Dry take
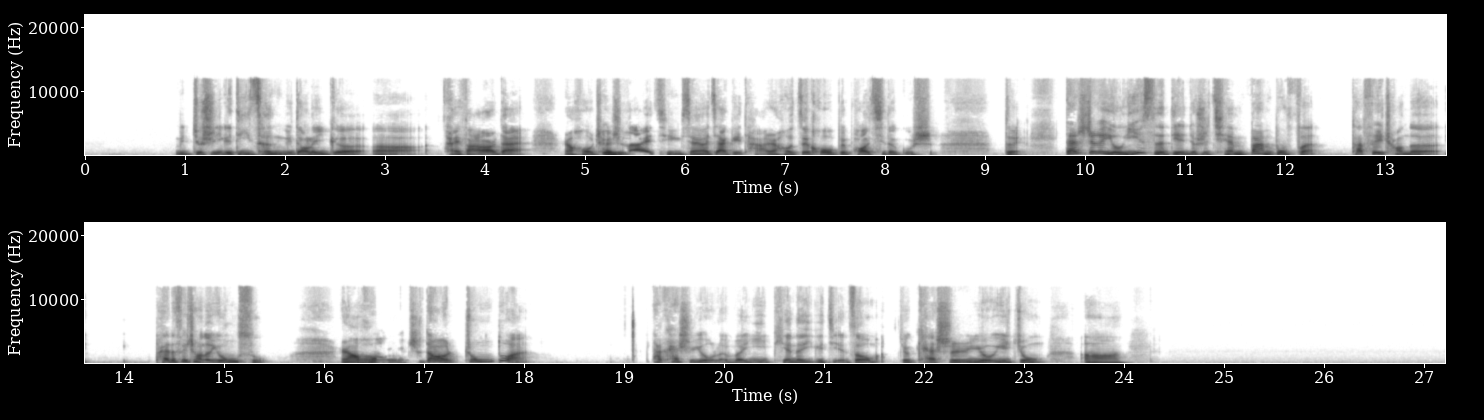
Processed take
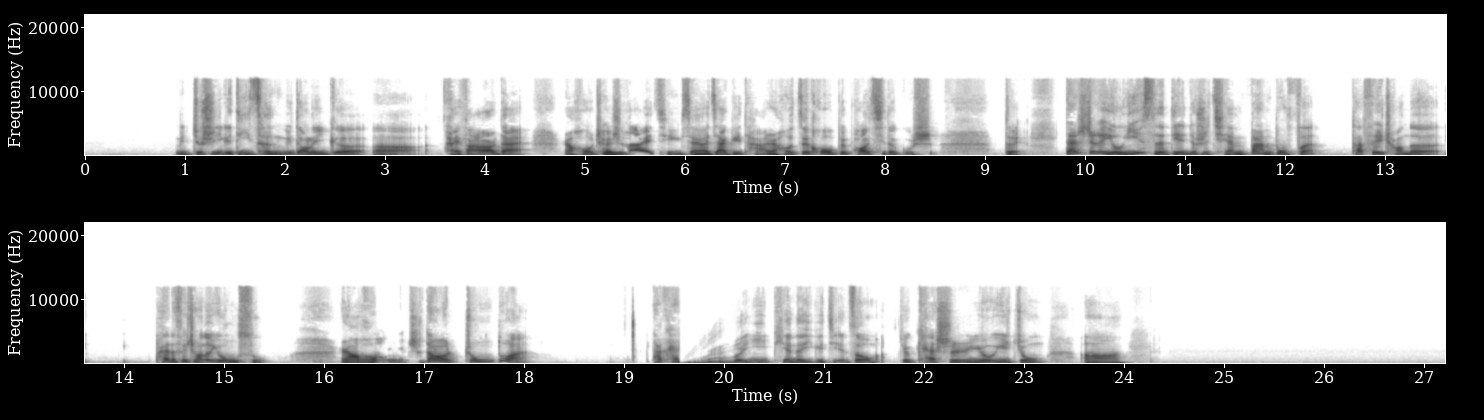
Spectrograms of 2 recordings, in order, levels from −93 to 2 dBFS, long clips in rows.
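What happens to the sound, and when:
6.10–6.92 s: peaking EQ 130 Hz +10 dB 2.3 oct
19.55 s: tape start 0.69 s

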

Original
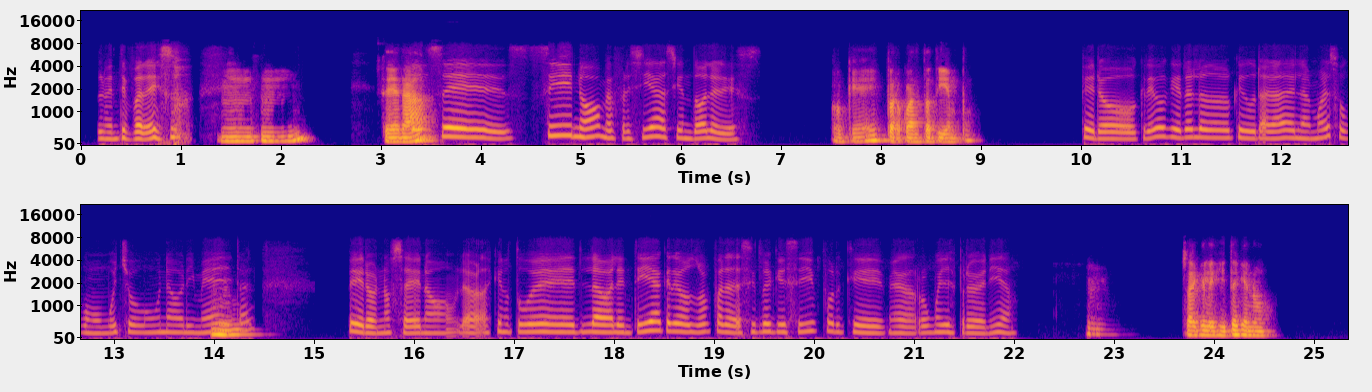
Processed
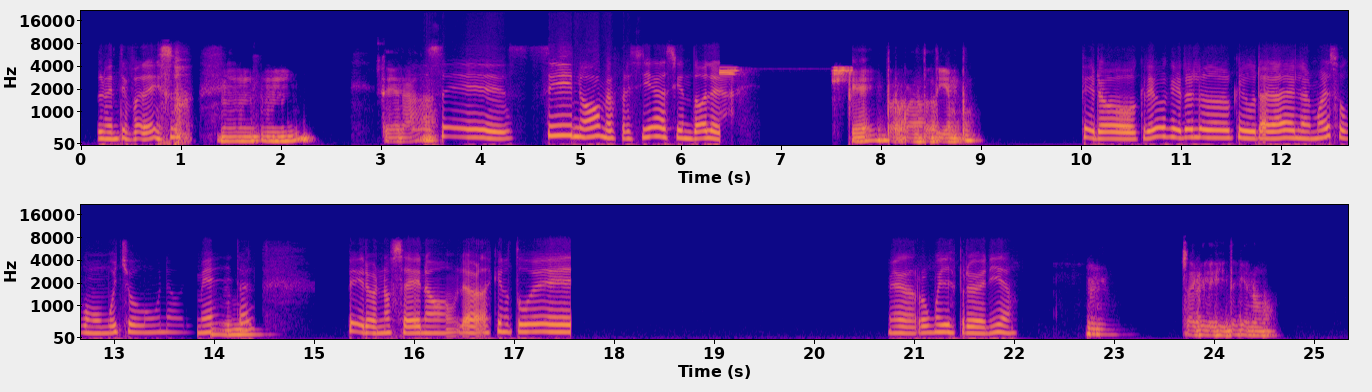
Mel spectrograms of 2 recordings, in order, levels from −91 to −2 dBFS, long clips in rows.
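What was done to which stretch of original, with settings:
3.26–5.61 s: companding laws mixed up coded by A
6.38–7.71 s: frequency inversion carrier 3.7 kHz
10.10–12.32 s: loudspeaker Doppler distortion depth 0.12 ms
13.01–13.83 s: studio fade out
17.56–20.74 s: room tone
whole clip: compressor with a negative ratio -27 dBFS, ratio -1; trim -2 dB

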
